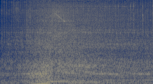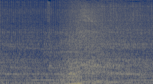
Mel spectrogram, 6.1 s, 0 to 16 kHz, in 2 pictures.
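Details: Renault/Dacia TCe 1.0 (H4D) engine after injection ECU reprogramming for the turbo wastegate rod rattle on deceleration: steady, even idle with a soft airy hiss on top, and the metallic ratcheting is almost gone.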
